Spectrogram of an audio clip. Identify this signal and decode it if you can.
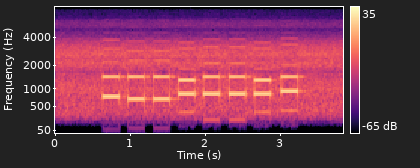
DTMF, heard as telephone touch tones, dialled by hand, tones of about 220 ms. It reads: 6338998#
